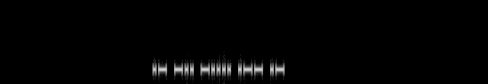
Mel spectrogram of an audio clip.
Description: Morse code, heard as a keyed tone, about 46 wpm, 700 Hz. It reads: AD6WA
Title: USA Call Signs - 5 Characters - Repeated 3x - 45wpm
